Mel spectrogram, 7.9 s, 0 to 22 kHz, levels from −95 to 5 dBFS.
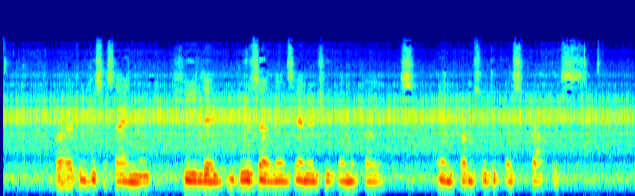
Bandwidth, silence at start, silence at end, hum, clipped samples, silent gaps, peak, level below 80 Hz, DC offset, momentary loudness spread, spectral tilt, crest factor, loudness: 9.8 kHz; 0.05 s; 0 s; none; under 0.1%; none; -2 dBFS; -66 dBFS; under 0.1%; 13 LU; -5 dB/octave; 18 dB; -21 LUFS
